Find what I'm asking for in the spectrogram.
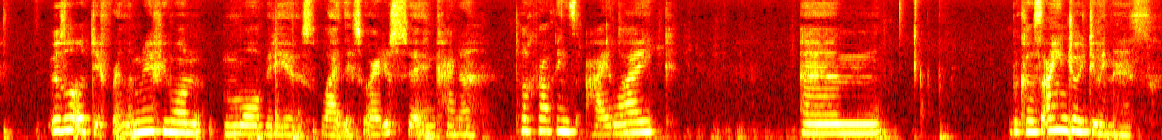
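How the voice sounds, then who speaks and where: A woman's voice: a little high, a little slow, pauses often, dark tone, rough recording. Rambling young woman crafting vlogger. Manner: rambling, self-interrupting, uses "like" and "um" a lot. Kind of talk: casual chatty crafting vlog.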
